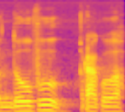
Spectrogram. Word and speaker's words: 놉: 노비란 히브리어로 노브라고 발음하는데 이것은 높은 곳이라는 그런 뜻을 갖고 있습니다.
